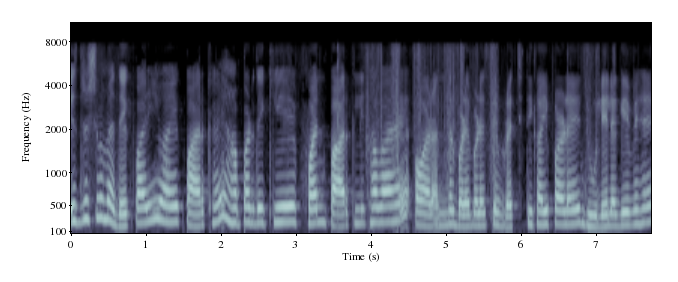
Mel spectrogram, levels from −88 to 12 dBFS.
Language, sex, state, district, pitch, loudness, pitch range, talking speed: Hindi, female, Uttarakhand, Tehri Garhwal, 220 Hz, -17 LUFS, 185-240 Hz, 255 wpm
